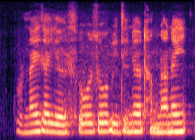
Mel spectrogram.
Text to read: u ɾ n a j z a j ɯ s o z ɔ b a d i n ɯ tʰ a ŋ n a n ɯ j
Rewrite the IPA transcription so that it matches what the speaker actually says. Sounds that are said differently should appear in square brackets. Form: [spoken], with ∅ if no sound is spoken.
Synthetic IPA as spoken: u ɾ n a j z a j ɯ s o z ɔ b [i] d i n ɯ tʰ a ŋ n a n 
